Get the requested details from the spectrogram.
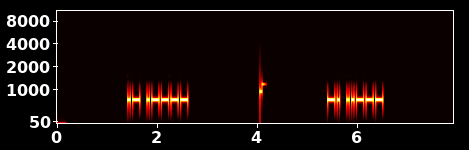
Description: Morse code, heard as a keyed tone, about 25 wpm, 700 Hz. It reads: A 1 N 2
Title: Single-Letter Single-Number 25wpm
